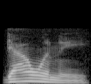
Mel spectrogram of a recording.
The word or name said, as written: gowany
